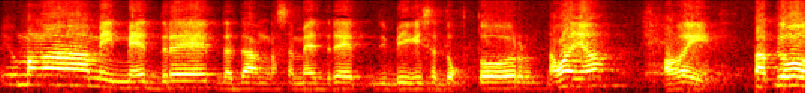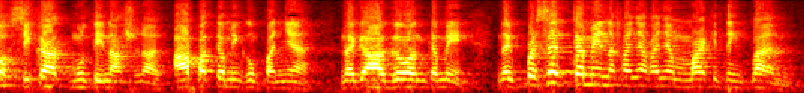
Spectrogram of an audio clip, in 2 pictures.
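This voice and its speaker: A man's voice: sits high, a little hiss or hum. A man in his thirties from Pangasinan in the Philippines, a company co-owner giving a humorous sales talk and firing rhetorical questions at his audience. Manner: animated joking storyteller, fires rhetorical questions at the audience.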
